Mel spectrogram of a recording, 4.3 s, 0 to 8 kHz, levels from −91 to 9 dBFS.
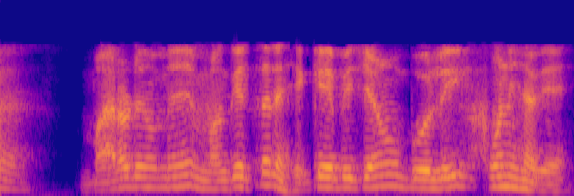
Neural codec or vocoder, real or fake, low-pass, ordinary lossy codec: codec, 16 kHz, about 1 kbps, DyCAST, with the encoder's durations; fake; 7.2 kHz; AAC, 16 kbps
